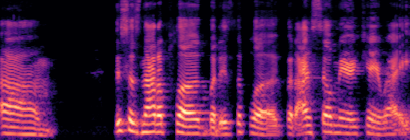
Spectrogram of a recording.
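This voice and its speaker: A woman's very deep, low pitch with ordinary pitch variation and an animated tone, on a very clean recording with a silent background. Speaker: radio host and farmer. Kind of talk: radio talk show. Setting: radio studio. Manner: fast.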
